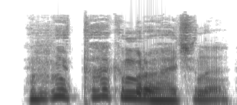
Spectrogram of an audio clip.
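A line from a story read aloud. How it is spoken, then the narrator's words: Sudden laugh, crow. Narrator (Russian): внезапно рассмеялась ворона Эсмеральда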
